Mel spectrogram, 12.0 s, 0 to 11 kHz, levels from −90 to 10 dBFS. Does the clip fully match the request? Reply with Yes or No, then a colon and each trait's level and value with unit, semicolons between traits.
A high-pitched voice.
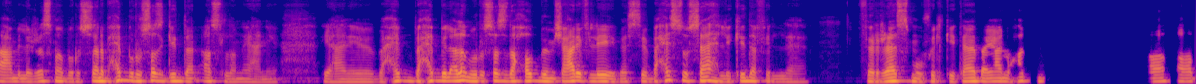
No: low, 125 Hz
